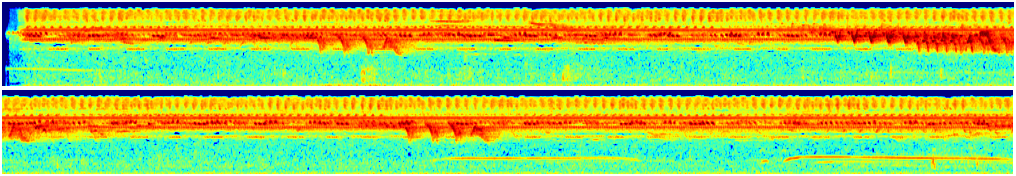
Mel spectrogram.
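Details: Grasshopper in natural scenery, a dense high-pitched shrill buzz running steadily throughout, with a few brief chirps and two short level whistles from another creature toward the end.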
